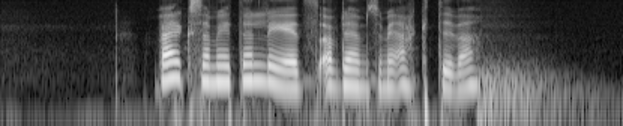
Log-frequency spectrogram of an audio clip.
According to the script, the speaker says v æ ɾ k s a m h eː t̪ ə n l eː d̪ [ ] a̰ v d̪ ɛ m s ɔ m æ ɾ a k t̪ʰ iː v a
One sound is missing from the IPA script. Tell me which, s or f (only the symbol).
s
